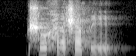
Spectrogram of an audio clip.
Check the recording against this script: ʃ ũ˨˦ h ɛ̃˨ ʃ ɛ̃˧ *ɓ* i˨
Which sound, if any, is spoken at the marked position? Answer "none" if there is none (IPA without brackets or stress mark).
p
